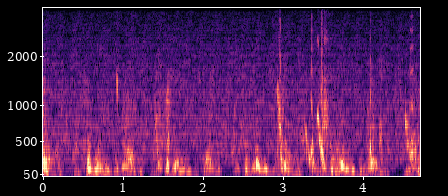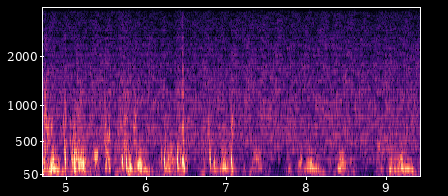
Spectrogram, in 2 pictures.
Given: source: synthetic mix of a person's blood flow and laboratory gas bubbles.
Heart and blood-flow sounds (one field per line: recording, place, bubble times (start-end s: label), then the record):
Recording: Doppler ultrasound of blood flow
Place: precordium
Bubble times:
0.90-0.97 s: bubbles
1.39-1.62 s: bubbles
2.90-3.04 s: bubbles
3.26-3.72 s: bubbles
4.08-4.25 s: bubbles
4.51-4.85 s: bubbles
4.96-5.20 s: bubbles
5.34-5.42 s: bubbles
5.47-5.57 s: bubbles
5.66-5.92 s: bubbles
6.17-6.29 s: bubbles
6.37-6.53 s: bubbles
6.76-6.85 s: bubbles
6.93-7.00 s: bubbles
7.04-7.13 s: bubbles
From the record:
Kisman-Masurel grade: 232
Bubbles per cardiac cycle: several, 3 to 8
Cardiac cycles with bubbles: 50 to 99%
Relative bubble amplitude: moderate (0.250 to 0.450)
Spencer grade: 3 (all of the cardiac periods contain showers or single bubble signals, but not dominating or overriding the cardiac motion signals)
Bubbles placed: anywhere in the cardiac cycle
